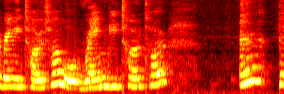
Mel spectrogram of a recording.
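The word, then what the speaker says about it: Rangitoto: So this is rangi toto, a, e, I, o, u. Mangere. So people say mangere or numerous other pronunciations.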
